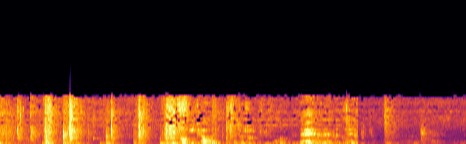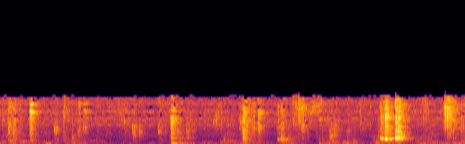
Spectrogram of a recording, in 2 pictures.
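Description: Footsteps thud on a wooden stage in a large echoing hall.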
